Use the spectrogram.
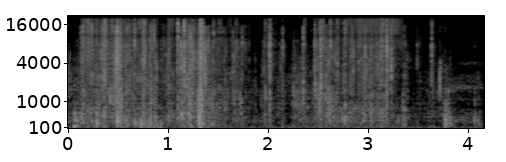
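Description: Crinkly clearance craft papers handled up close, loud rustling and crackling in uneven bursts with sharp crinkles throughout.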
